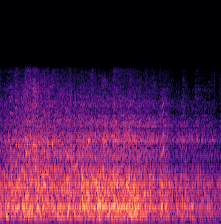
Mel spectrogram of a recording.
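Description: A train running on rails, a steady, dense rumble and rattle that holds an even loudness throughout, easing slightly toward the end. No one speaks.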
